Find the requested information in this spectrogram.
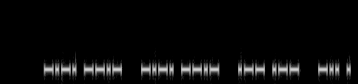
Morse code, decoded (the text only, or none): CQ CQ WW DE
